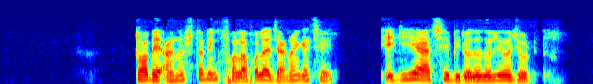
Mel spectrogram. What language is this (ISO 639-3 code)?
ben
